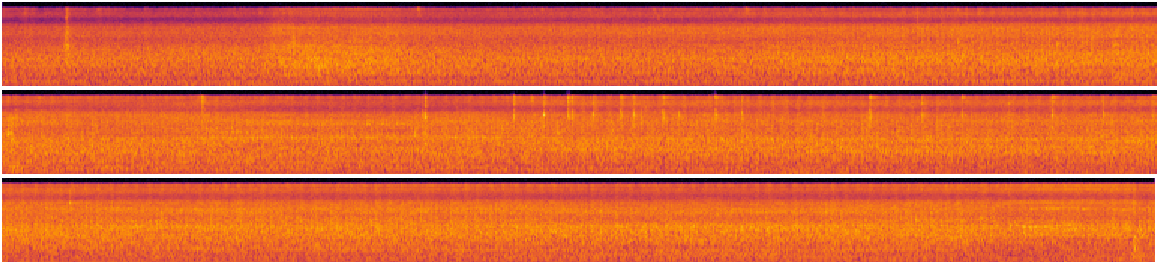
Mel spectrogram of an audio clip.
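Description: A recovery truck's diesel engine idling steadily close by.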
